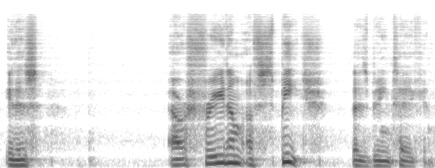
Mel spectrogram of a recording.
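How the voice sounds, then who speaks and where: A man in his forties giving an impassioned keynote speech at a podium, emphatic and rhetorical, with slow deliberate phrases. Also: a little high, fairly bright tone. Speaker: keynote speaker. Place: large conference hall, at a podium. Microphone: podium microphone. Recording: distant conference hall sound.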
